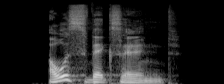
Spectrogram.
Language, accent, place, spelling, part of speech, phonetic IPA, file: German, Germany, Berlin, auswechselnd, verb, [ˈaʊ̯sˌvɛksl̩nt], De-auswechselnd.ogg
- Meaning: present participle of auswechseln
